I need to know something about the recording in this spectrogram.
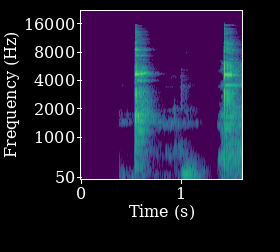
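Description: glasses clinking

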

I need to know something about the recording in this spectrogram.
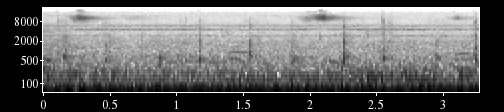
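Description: horses walking

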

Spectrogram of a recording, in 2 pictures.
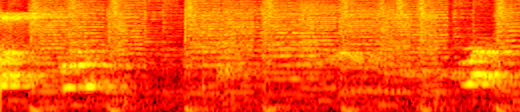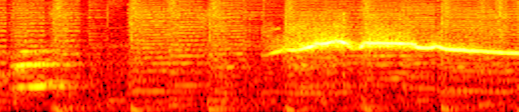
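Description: dog whining or howling

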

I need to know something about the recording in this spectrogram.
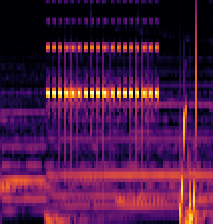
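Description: phone ringtone

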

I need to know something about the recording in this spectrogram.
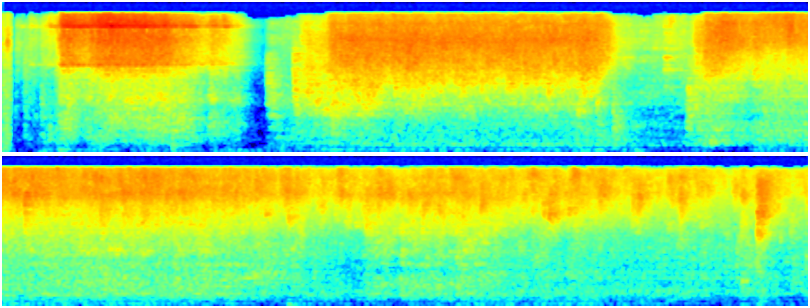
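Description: shower running

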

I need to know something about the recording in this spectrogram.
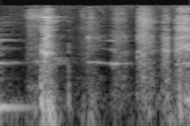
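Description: dog in the background

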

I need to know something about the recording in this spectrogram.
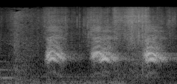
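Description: bird cawing

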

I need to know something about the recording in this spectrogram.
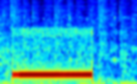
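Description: telephone call dialing tone

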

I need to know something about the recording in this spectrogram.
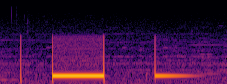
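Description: phone busy tone

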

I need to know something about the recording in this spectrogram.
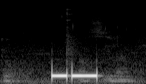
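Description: telephone dialing tones

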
